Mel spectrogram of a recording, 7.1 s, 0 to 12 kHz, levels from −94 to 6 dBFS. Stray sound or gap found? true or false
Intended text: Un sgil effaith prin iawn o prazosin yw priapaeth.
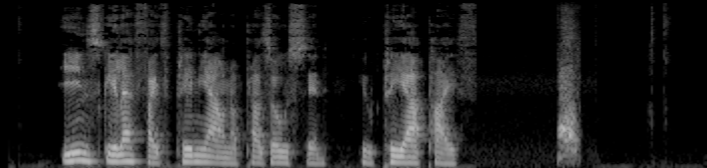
true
